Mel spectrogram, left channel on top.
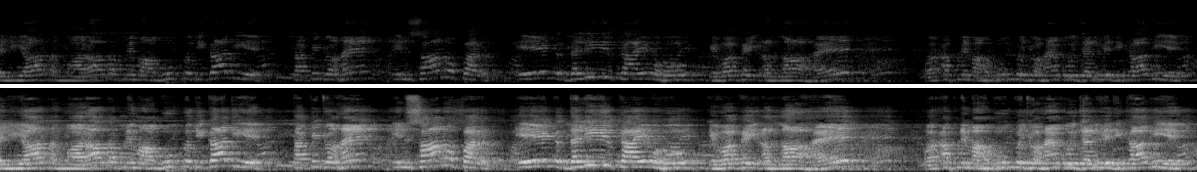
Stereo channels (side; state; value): left; quieter; 25.8 dB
